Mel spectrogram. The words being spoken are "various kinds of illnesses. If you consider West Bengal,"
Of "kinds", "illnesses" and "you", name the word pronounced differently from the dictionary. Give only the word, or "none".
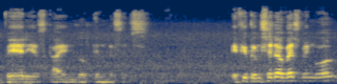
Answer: illnesses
